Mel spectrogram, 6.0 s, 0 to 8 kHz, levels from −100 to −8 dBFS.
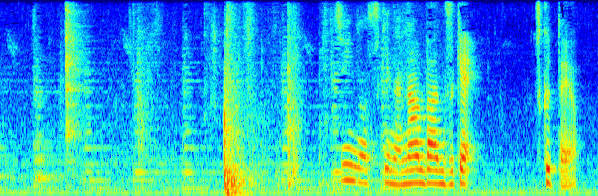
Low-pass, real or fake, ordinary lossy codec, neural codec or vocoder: none; real; none; none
